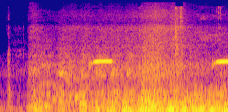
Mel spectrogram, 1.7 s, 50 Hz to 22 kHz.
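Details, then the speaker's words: 2006 Tata Indigo, started on the original key before a keyless start-stop install: a short churning crank, then it catches and settles into a rough low idle; the car is known to be slow to start, cause not evident. "bir kademe 2 kademe dedik kuşatıyor çalıştıramadık bu araç biraz geç çalışıyor"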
